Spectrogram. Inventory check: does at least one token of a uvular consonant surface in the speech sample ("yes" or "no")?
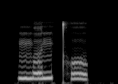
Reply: no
